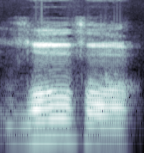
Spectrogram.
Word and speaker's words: Louisville: here in Louisville yeah so louville Kentucky not Louisville or Louisville it's a it's Louisville for the listeners out there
